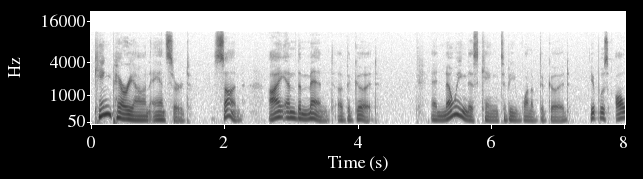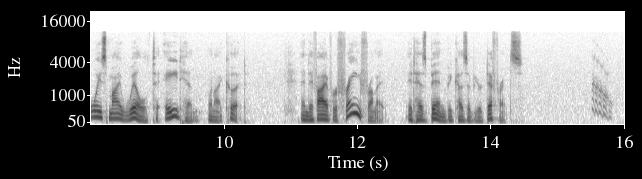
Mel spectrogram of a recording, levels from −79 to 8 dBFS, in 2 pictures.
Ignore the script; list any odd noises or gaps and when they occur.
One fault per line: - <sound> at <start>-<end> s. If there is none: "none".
- chirp at 15.5-15.9 s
